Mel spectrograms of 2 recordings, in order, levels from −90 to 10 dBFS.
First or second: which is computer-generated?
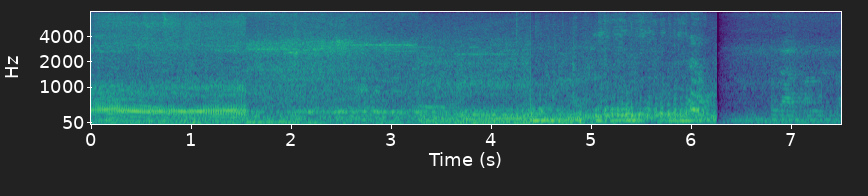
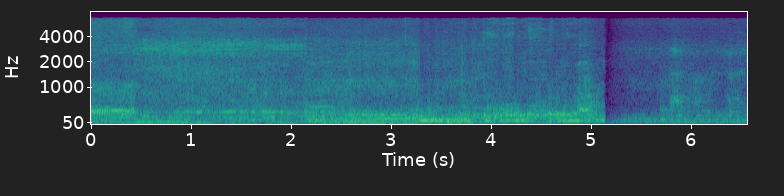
second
